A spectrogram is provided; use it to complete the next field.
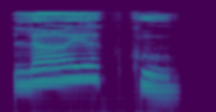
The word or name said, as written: ಲಾಯಖು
